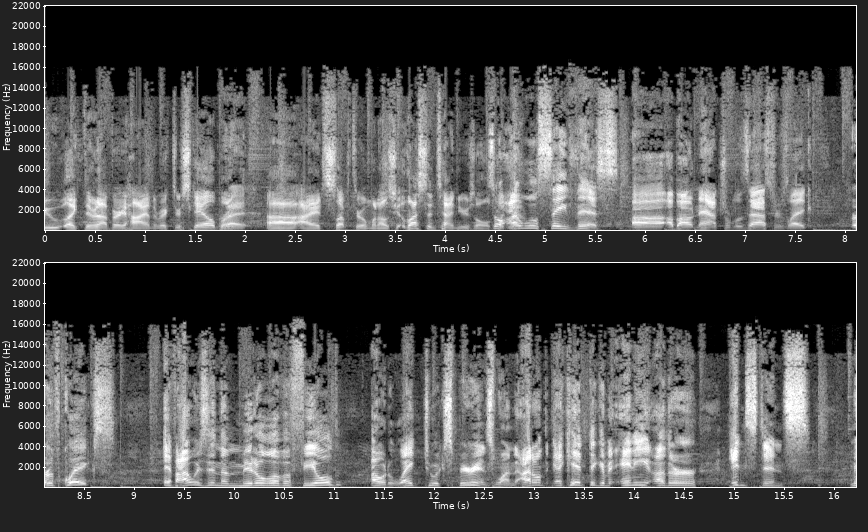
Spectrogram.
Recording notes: live from the inaugural ESPN Madison Open!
